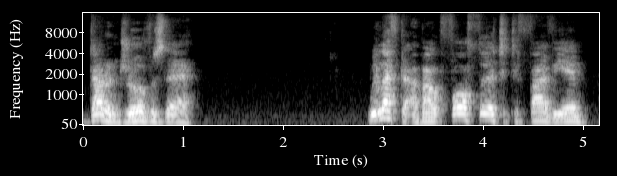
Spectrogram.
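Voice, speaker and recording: A man reading out a witness statement and commenting on it as a true-crime host, in deliberate short phrases. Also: fairly high pitch, darkish tone. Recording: distant from the microphone.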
